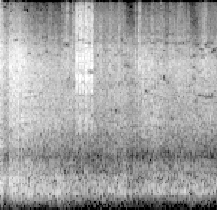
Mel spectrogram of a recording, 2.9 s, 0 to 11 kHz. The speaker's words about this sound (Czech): To ještě 20-tisícitunová skipová věž stála. Potom ale stačila chvilka a 141 kilogramů trhaviny.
